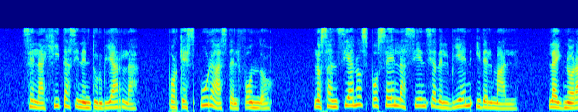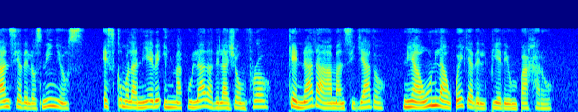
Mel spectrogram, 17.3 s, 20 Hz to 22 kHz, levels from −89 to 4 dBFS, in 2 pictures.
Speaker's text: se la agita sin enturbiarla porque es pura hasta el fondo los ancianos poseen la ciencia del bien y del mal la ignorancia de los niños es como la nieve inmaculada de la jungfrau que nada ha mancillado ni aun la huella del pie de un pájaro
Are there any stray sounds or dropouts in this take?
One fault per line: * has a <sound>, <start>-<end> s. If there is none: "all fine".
* has a dropout, 15.4-15.5 s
